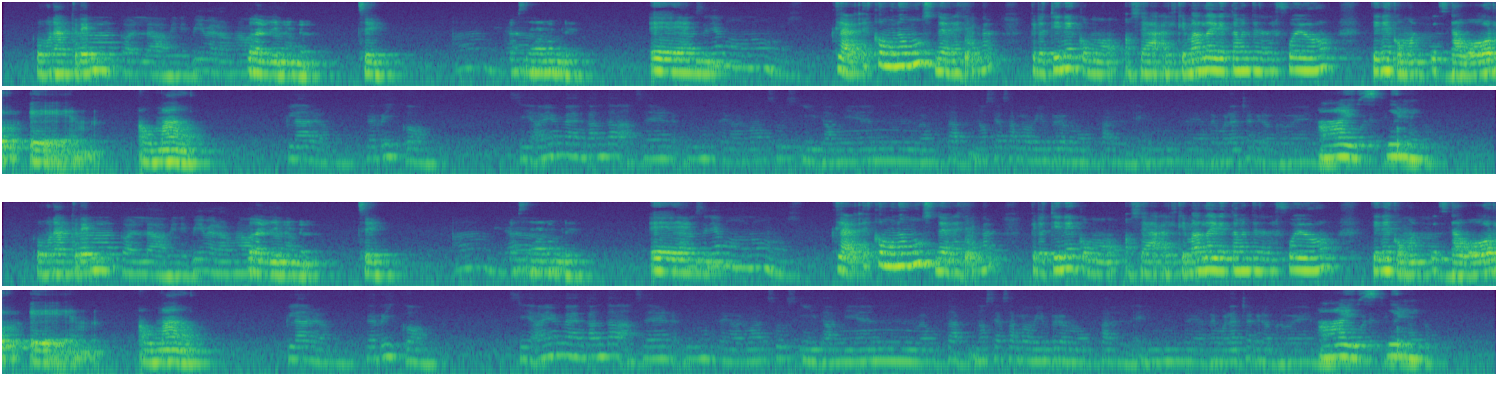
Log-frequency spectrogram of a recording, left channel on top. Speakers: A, on the left; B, on the right.
A: como una crema.
B: ah, con la mini pimer en una
A: Una
B: batidora.
A: melina. Sí,
B: Ah, mirá.
A: no sé el nombre. Em,
B: Claro, sería como un hummus.
A: Claro, es como un hummus de berenjena, pero tiene como, o sea, al quemarla directamente en el fuego, tiene como
B: Claro,
A: este sabor eh, ahumado.
B: claro, qué rico. Sí, a mí me encanta hacer hummus de garbanzos y también me gusta, no sé hacerlo bien, pero me gusta el, el hummus de remolacha que lo probé en
A: Ay,
B: algunos lugares
A: sí.
B: y me encantó.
